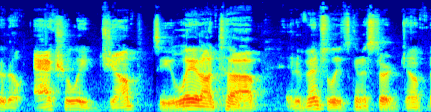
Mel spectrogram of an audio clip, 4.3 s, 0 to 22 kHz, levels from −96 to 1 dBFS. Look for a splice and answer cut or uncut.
cut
